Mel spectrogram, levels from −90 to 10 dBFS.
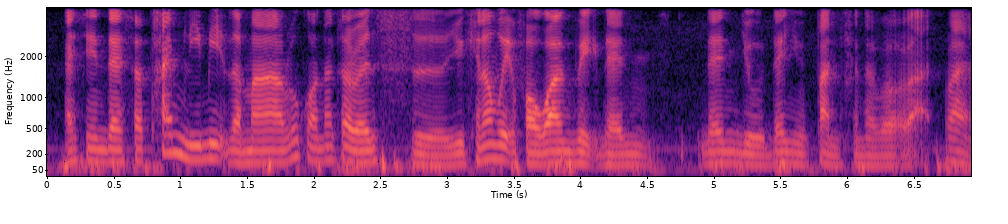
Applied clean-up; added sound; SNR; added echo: none; none; none; none.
